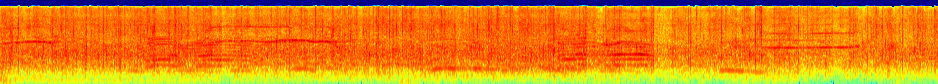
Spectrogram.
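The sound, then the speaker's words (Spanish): An audience applauds singers at a folk music event, a dense, steady clapping that holds at full strength throughout, with some voices audible through it. “Fuerte el aplauso para estos cantores. Bien fuerte, bien fuerte.”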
